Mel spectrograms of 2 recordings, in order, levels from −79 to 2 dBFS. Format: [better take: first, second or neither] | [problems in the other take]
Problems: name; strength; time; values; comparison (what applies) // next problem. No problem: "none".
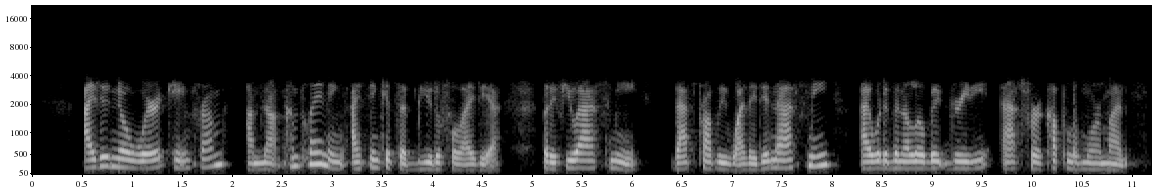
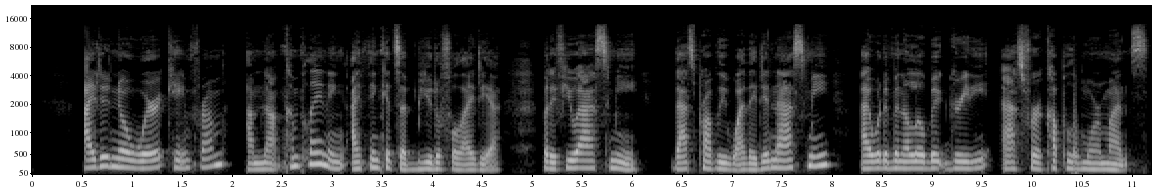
second | phone-call audio; poor line; nothing above 3.5 kHz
